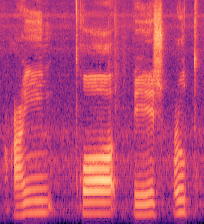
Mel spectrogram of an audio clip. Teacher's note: عین کو سختی سے گلے سے نکالنا ہے، قا موٹا ہے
